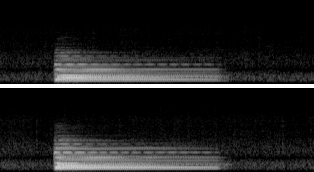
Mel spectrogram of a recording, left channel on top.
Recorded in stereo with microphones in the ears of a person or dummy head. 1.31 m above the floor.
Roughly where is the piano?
Right.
